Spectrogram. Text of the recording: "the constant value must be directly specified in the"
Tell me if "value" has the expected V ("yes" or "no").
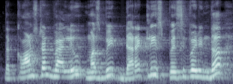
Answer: yes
